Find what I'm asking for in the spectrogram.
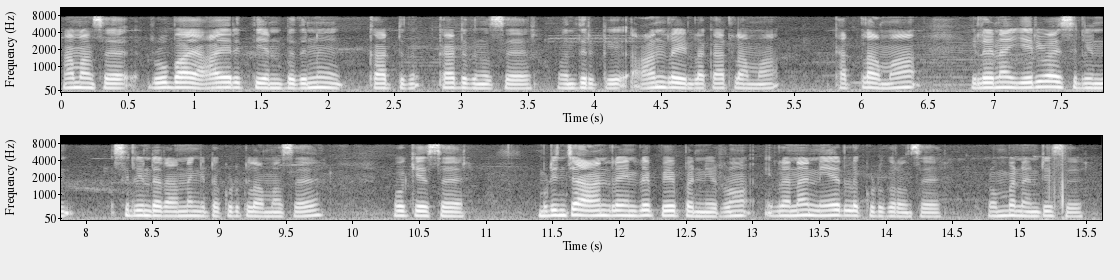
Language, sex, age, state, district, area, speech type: Tamil, female, 60+, Tamil Nadu, Tiruvannamalai, rural, spontaneous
